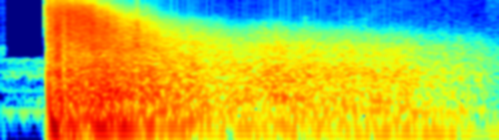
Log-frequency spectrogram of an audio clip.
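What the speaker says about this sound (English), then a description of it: "shot it dead with silver bullets from my silver rune" A silver rune gun fires as a single loud, booming blast, followed by a long rumbling echo that slowly fades away.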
